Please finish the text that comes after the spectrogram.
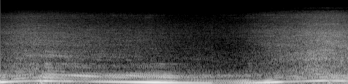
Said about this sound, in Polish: A silnik, tak jak stara syrenka, pyr. Nie, silnik jest nowoczesny, ekologiczny, niestety nie jest stara syrenka.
